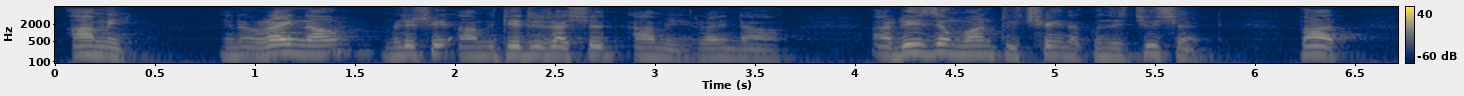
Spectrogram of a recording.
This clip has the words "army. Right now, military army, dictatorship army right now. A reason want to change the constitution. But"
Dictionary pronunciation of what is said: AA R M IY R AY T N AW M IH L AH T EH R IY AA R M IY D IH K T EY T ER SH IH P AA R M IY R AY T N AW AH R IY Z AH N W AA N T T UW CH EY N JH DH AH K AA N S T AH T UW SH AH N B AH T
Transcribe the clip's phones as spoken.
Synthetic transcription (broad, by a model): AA R M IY R AY T N AW M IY L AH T R IY AA R M IY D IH T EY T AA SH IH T AA R M IY R AY T N AW AH R IY Z AH N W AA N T T UW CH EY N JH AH K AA N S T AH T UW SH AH N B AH T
